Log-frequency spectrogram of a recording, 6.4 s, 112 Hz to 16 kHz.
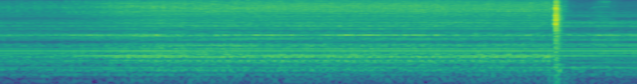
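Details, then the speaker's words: Bridgeport Series 1 2J2 2HP mill powered through a single-to-three-phase rotary converter, contactors clicking in, table power feed engaged and feed speed increased: steady, even motor hum with constant gear whine and one sharp click near the end. Power feed runs normally. "And we turn her on. You hear the contactors click in, and then we've got power to all things, so we can put our power feed on. And there you go. And then you can increase the feed speed."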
